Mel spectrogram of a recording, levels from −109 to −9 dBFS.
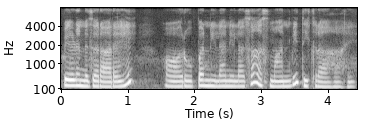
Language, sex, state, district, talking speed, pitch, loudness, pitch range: Hindi, female, Haryana, Rohtak, 200 wpm, 185 Hz, -17 LUFS, 180-200 Hz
